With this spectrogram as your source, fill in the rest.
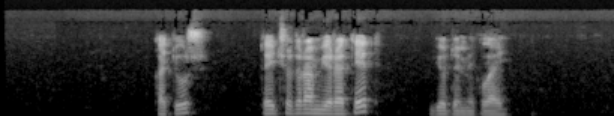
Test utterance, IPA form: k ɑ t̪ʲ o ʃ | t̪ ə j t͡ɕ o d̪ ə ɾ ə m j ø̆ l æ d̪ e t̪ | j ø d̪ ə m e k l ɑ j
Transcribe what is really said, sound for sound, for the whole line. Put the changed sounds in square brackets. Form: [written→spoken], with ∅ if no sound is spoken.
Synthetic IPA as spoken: k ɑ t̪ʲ [o→u] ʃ | t̪ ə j t͡ɕ o d̪ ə ɾ [ə→ɑ] m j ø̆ [l→ɾ] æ [d̪→t̪] e t̪ | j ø d̪ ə m e k l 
